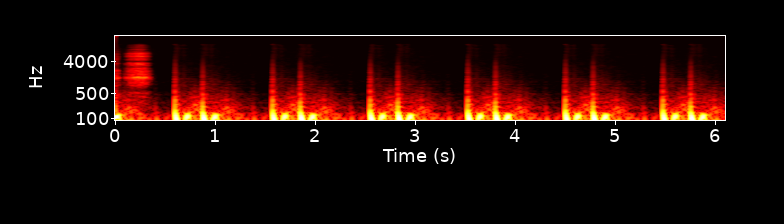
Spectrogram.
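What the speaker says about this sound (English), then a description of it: "The heartbeat skyrocketed." A rapid, pounding heartbeat in the visual novel Root Double, steady paired thumps repeating about every three-quarters of a second, close and isolated, with a faint tone at the very start.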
